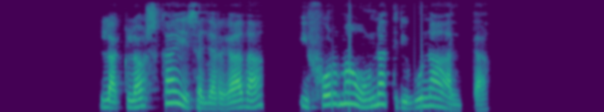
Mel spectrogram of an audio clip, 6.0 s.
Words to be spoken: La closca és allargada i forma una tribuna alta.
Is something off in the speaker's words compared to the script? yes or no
no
